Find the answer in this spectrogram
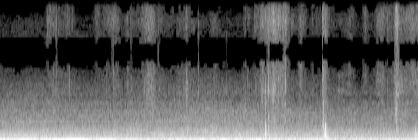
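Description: A steady low mechanical hum with a held tone that eases off after about three seconds. A couple of light clicks come near the end as the framed embroidery is handled.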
